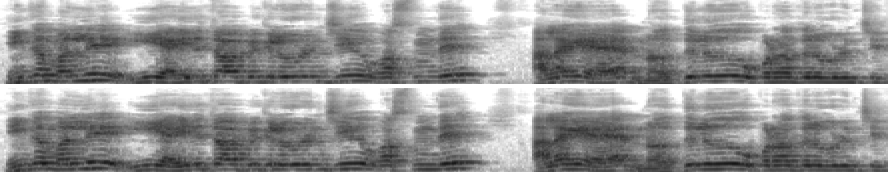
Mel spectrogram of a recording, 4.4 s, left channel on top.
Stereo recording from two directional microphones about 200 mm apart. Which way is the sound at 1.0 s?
20° right (ahead or behind).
